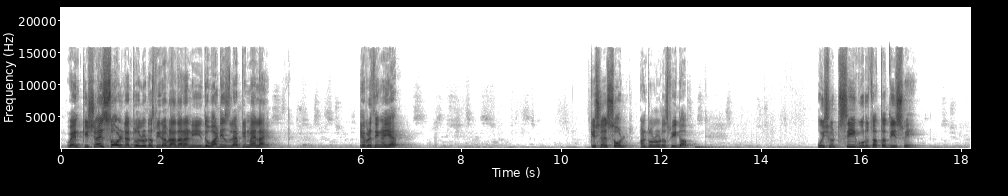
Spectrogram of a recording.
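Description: An elderly man speaks with animation into a close microphone, in bursts separated by pauses.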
